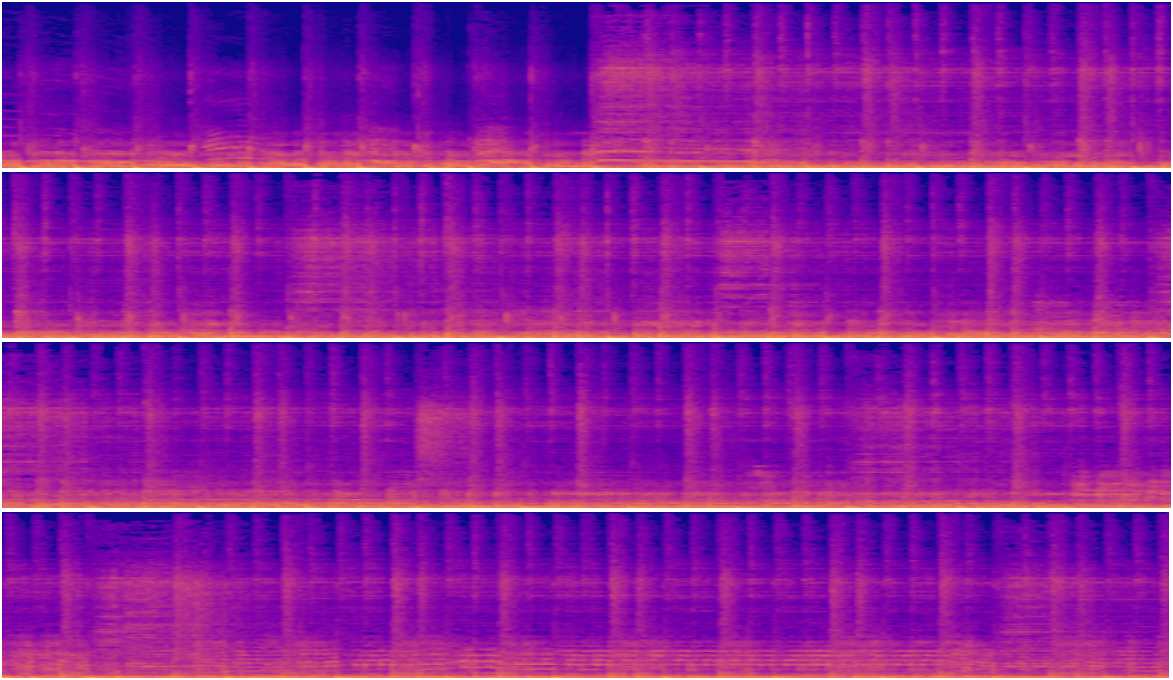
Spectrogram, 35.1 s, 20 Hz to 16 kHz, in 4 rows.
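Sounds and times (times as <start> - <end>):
drum kit: 0.0 - 35.0
electric guitar: 0.0 - 35.0.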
